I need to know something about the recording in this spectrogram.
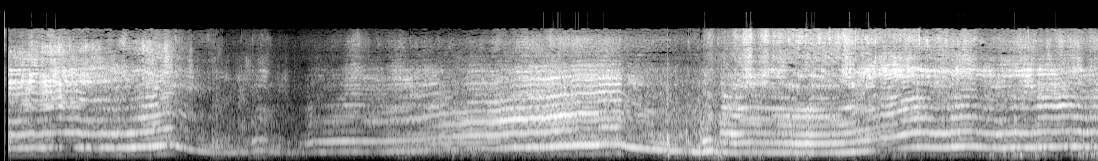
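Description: A race car engine screams loudly, revving up and dropping again and again.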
